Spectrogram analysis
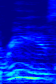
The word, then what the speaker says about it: Arrhenius: about here today but our genius our arrhenius sometimes i think the age is silent there okay which i don't even know why you need to have it it's silent all right but hey let's make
